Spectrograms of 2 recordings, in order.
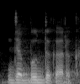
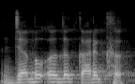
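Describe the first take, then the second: First: The final b runs straight into the next word. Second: The two words are kept separate, not linked. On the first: The speaker calls it wrong. "सो ऐसे नहीं करना" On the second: The speaker calls it right. "जब और उदकर्ख को अलग अलग पढ़ना है"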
